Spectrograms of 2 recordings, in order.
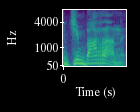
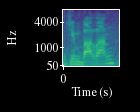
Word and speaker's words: Jimbaran: up down here at Jimbaran Bay or Jimbaran as the locals would say. Those A's are pronounced with a ah sound, Jimbaran.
